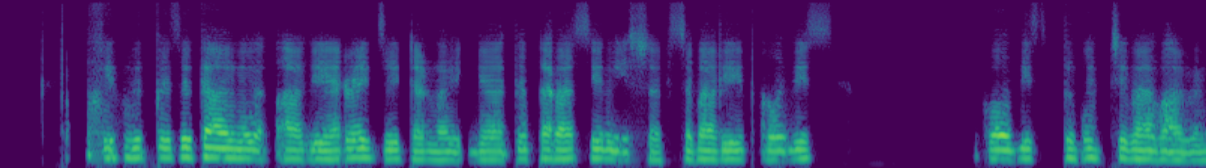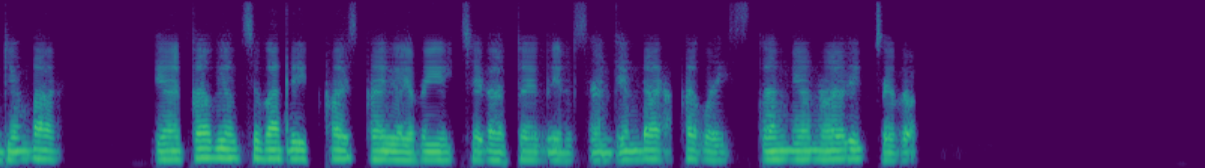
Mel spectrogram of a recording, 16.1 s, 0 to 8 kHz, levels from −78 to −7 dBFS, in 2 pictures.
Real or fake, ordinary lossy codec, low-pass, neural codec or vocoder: fake; none; none; codec, 16 kHz, 0.5 kbps, FreqCodec, smaller model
